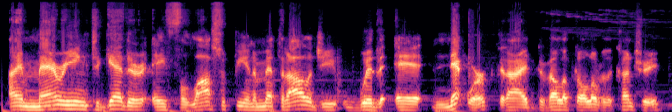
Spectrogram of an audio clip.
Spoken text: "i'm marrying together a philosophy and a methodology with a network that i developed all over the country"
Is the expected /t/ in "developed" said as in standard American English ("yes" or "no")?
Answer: yes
